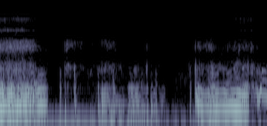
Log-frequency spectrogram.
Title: Siamese cat snore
